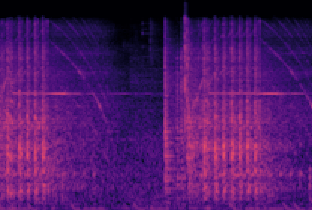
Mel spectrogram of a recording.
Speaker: you that beeping noise yeah that's the sound that it will make other that also tells me that the landard is not in and we're not going to start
